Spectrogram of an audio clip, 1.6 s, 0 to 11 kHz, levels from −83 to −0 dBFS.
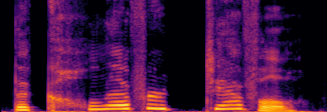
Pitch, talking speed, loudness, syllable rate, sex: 290 Hz, 110 wpm, -16 LUFS, 3.9 syllables/s, female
